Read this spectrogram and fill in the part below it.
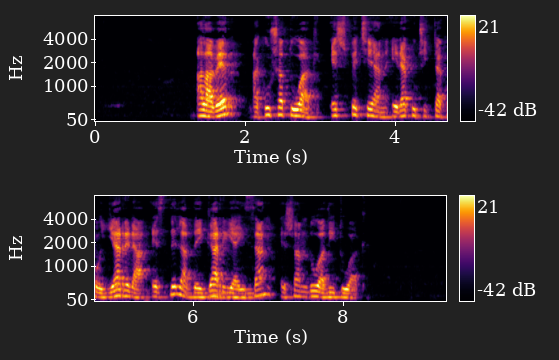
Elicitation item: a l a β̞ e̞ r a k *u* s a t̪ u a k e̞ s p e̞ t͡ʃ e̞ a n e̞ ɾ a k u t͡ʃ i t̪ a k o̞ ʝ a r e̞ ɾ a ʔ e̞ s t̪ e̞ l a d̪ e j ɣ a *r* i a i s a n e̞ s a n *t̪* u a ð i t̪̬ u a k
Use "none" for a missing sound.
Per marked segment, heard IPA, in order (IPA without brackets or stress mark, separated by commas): u, r, d̪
